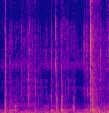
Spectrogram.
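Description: Dogs eating rice from steel plates: irregular light clicks and smacks of mouths and food against the metal. The sharpest click comes near the end.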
